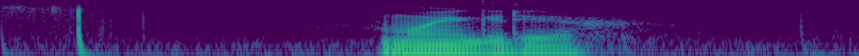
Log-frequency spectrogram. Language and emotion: Russian, neutral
